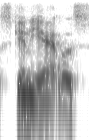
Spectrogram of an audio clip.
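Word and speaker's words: Skaneateles: stunning absolutely beautiful and skinny atlas looks like it would be spelled s-k-i-n-n-y atlas and it's not it's not even close can you spell it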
